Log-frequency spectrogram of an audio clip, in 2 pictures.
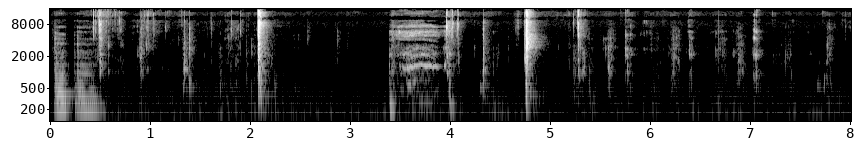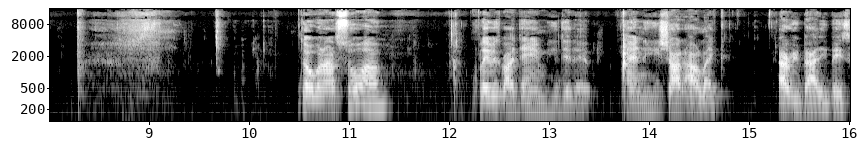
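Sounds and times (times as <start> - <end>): wet mouth clicks and smacks: 1.7 - 2.3, 3.9 - 5.4.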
